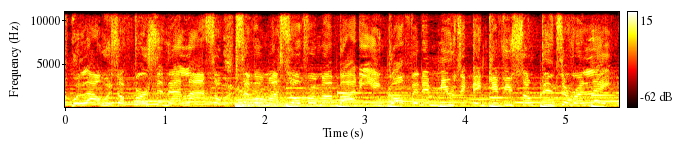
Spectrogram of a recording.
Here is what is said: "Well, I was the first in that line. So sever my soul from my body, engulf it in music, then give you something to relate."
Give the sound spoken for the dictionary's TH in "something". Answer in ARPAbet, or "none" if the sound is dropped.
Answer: TH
